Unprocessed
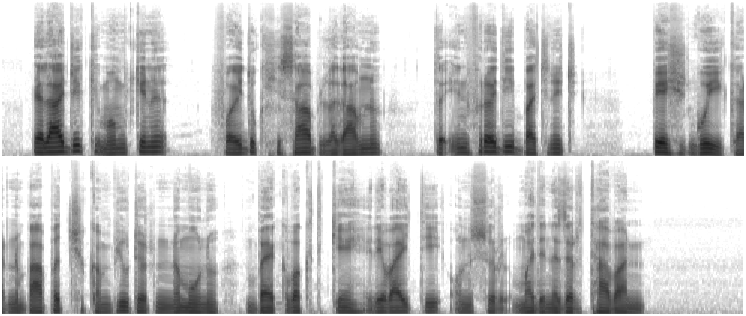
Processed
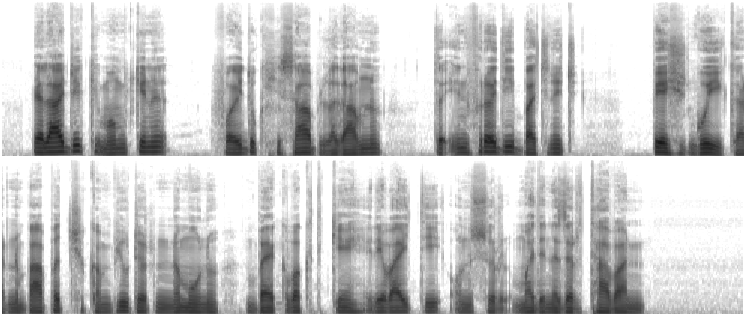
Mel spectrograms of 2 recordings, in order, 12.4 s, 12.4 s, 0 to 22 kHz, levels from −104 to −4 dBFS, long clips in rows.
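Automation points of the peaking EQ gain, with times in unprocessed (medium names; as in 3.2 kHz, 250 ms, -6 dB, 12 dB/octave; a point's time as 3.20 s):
peaking EQ 7.1 kHz 0.66 oct
2.16 s -14 dB
2.57 s -5 dB
3.10 s -5 dB
3.93 s +5.5 dB
6.05 s +5.5 dB
6.78 s -5.5 dB
9.05 s -5.5 dB
9.51 s +5.5 dB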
